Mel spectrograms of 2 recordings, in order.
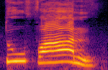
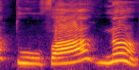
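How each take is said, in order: First: Said in the usual way. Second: Slow, stretched तूफान with a long ऊ; teacher slowly sounding out तूफान; drawn-out reading. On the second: Shown as a demonstration. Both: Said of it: "उसे थोड़ा खींच कर पढ़ा जाता है".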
